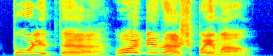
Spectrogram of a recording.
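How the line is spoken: Forced cheerful shout. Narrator (Russian): Василий нарочито весело крикнул вслед

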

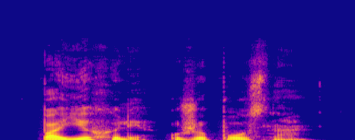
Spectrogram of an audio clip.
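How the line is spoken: Icy tone. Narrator (Russian): Он ледяным тоном произнес

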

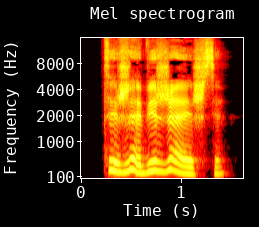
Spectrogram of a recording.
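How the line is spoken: Mocking. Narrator (Russian): насмешливо бросила я

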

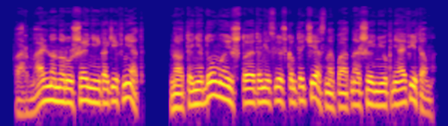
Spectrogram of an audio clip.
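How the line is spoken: Plain, man. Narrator (Russian): спросил мужчина

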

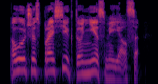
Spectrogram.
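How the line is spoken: Grumbling mutter. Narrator (Russian): пробурчал Джейк

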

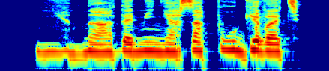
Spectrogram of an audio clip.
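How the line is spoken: Snake-like hiss. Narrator (Russian): шипела Вера, точно змея

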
